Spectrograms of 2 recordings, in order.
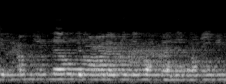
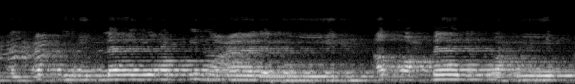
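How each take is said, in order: First: The words are run together without pauses. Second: The words are read slowly with measured separation. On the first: "Wasal itu disambung. Seperti ini" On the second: "Atau baca murattal"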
